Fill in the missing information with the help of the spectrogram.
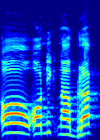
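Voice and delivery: sudden hyped call, drawn out; excited. Real, not acted. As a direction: burst out with excitement. Caster excited at team crash. (seruan heboh)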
